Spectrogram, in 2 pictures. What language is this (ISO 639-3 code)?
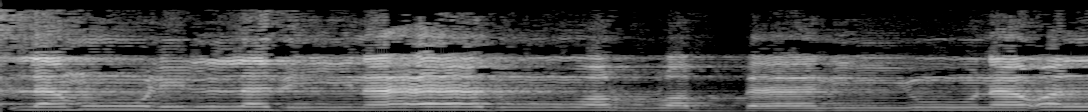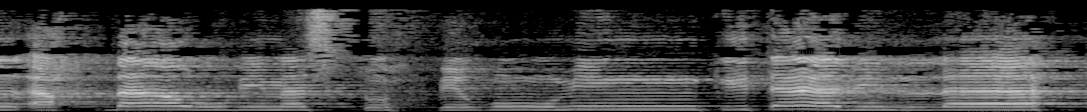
ara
